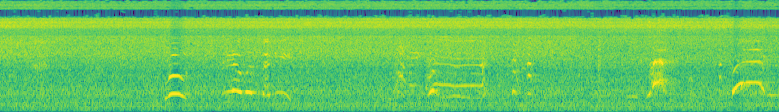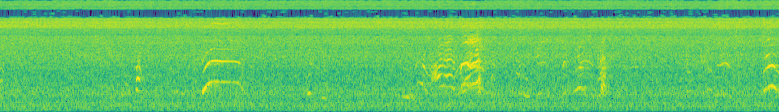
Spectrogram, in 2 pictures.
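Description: Steady rush of a shallow rocky stream below a waterfall, with short shouts and whoops every few seconds and some splashing as water is thrown by hand.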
